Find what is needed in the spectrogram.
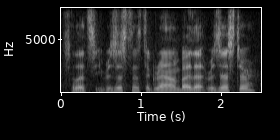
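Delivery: normal talking voice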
